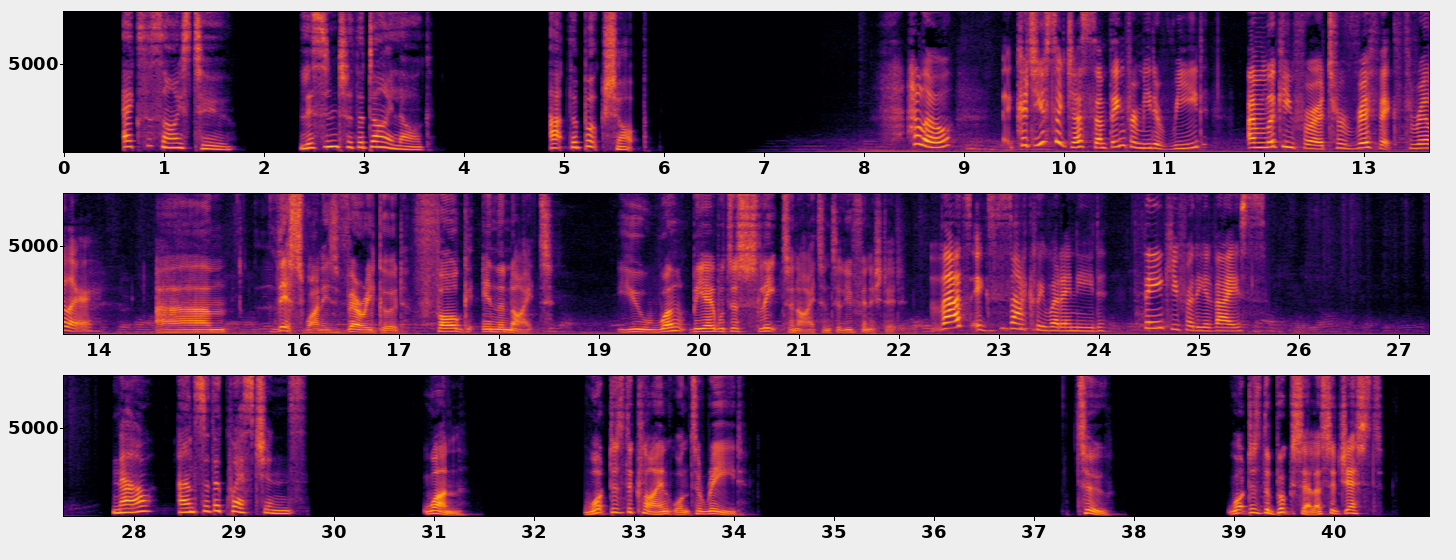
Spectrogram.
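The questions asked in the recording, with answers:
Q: What does the client want to read?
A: A terrific thriller

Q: What does the bookseller suggest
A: Fog in the Night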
